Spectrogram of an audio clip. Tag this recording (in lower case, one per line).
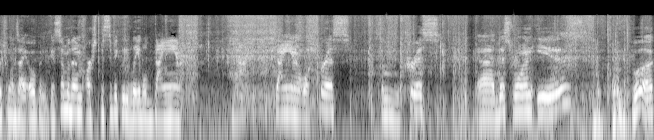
speech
